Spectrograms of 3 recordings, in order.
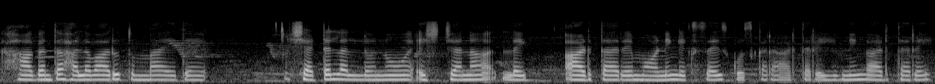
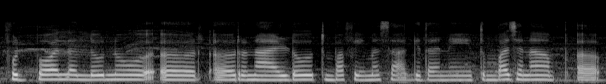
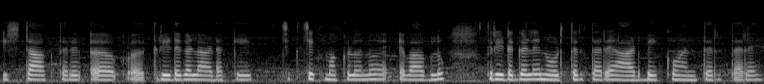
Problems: background sounds at intervals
